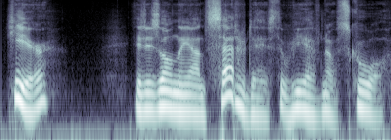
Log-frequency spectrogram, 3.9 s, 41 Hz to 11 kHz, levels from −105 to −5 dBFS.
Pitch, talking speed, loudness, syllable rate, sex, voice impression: 135 Hz, 170 wpm, -19 LUFS, 5.0 syllables/s, male, masculine, slightly old, slightly powerful, soft, halting, raspy, calm, mature, friendly, slightly reassuring, wild, lively, kind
